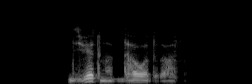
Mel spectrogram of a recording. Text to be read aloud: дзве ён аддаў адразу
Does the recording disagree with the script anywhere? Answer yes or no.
no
